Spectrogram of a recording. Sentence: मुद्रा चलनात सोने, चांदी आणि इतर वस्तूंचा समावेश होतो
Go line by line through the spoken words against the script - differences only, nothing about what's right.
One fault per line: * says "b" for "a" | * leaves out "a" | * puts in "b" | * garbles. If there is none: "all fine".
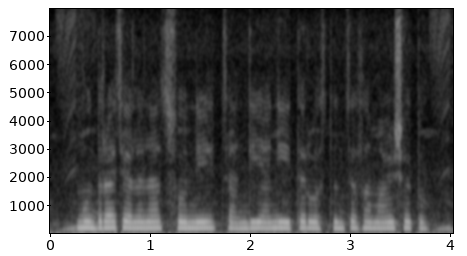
all fine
